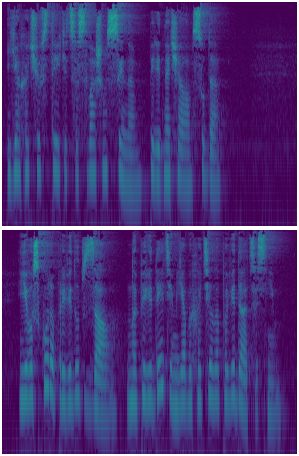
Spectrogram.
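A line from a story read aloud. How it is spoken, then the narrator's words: Soft whisper. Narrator (Russian): тихо шепнула ей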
